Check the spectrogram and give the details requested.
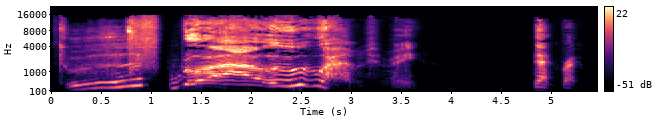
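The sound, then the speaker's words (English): A tired person lets out a long, drawn-out yawn, two groaning voiced stretches with wavering pitch, followed by a few brief breathy sounds and short clicks. “I'm just tired. Been a long day. Reverse yawn.”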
